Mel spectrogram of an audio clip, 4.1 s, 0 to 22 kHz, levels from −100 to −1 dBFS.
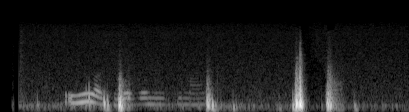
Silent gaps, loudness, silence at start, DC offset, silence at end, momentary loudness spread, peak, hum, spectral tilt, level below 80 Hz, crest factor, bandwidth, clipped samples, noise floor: none; -24 LUFS; 0.75 s; under 0.1%; 0.75 s; 22 LU; 0 dBFS; none; -12 dB/octave; -50 dBFS; 26 dB; 3.8 kHz; under 0.1%; -68 dBFS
